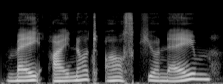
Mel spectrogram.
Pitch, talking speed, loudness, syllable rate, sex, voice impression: 185 Hz, 160 wpm, -17 LUFS, 3.3 syllables/s, female, feminine, adult-like, relaxed, slightly bright, soft, raspy, calm, slightly friendly, elegant, slightly kind, modest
